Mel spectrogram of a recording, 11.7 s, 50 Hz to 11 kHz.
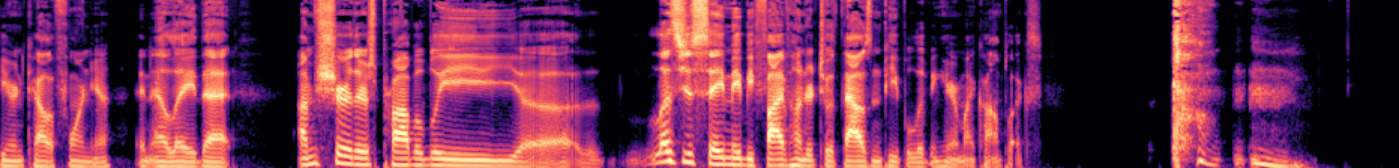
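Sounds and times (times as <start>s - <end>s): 
speech: 0.0s - 8.8s, 9.8s - 10.9s
harsh raspy coughing after smoking: 9.8s - 11.0s.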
